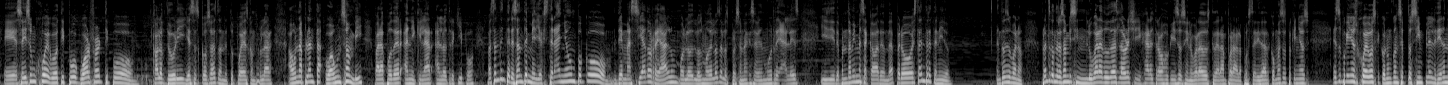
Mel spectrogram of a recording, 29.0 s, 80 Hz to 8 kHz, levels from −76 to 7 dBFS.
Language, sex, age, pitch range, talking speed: Spanish, male, 20-39, 135-175 Hz, 205 wpm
